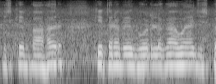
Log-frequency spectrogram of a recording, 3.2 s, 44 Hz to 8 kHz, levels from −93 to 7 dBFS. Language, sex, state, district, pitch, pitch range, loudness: Hindi, male, Uttar Pradesh, Lucknow, 140 Hz, 135-150 Hz, -15 LUFS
